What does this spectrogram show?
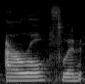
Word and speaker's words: Errol Flynn: It is Arrol Flynn.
